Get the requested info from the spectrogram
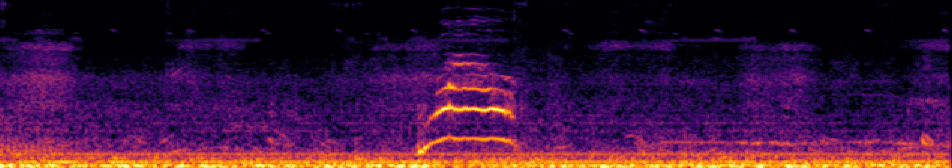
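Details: One clear, arched meow from an affectionate, chatty dilute calico cat midway through, followed by a faint drawn-out mew, with steady low rumbling noise throughout.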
